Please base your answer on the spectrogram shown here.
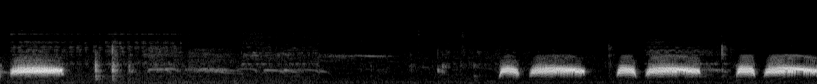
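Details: Spotted doves, male and female, coo to stir a trained bird: one loud coo, a stretch of soft murmuring, then three rapid short-long coo phrases in quick succession.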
